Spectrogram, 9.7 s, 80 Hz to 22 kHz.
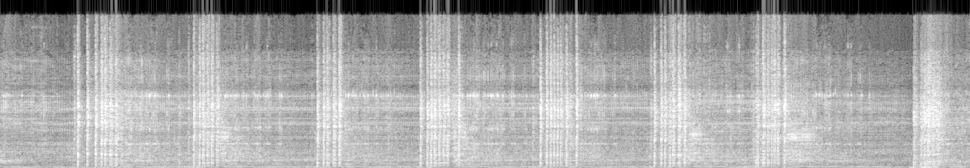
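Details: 1982 Yamaha RD350LC 350cc two-stroke twin, matching numbers, fresh extensive rebuild, new clocks reading 1 mile, started on choke with a little throttle: crisp ringing catch, repeated sharp revving blips, clean even pickup, crackle on the overrun; healthy start and revving.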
